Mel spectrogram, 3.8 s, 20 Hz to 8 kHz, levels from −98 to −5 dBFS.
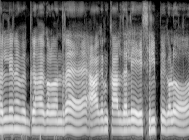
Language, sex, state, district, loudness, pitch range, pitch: Kannada, male, Karnataka, Chamarajanagar, -16 LUFS, 155-165 Hz, 160 Hz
